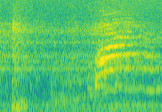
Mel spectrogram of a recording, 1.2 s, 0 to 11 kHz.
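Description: A cat meows in the Inazuma Eleven GO 2 video game, with a short rising and falling cry heard twice, the second one longer and clearer, over a steady background hum.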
